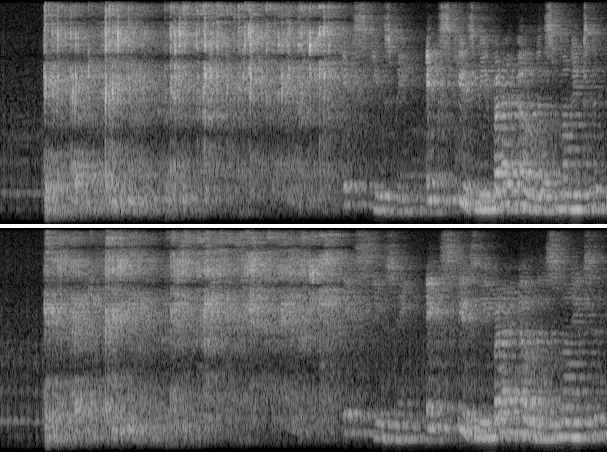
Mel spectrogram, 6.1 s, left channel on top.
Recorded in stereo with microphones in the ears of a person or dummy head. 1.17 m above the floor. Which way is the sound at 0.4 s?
30° left (ahead or behind).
